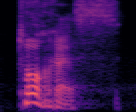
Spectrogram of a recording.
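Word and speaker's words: תחת: So that's actually that in Yiddish they use this Hebrew word, but they pronounce it as toches, and that was the common Yiddish word for that part of the body.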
